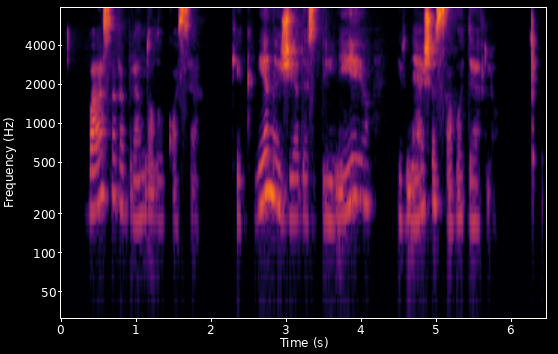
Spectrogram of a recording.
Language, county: Lithuanian, Vilnius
